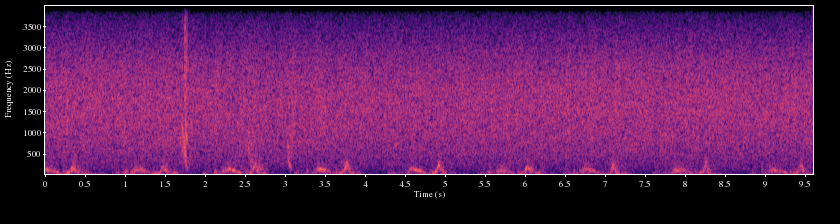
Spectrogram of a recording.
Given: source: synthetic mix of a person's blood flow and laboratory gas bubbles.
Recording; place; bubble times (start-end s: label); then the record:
Doppler ultrasound of blood flow; precordium
1.69-1.84 s: bubbles
2.37-2.81 s: bubbles
3.02-3.14 s: bubbles
From the record:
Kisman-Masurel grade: 213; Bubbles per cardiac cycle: several, 3 to 8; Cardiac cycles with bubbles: 1 to 10%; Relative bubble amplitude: loud (0.450 to 0.775); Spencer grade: 1 (occasional bubble signal discernible with the cardiac motion signal, with majority of cardiac periods free of bubbles); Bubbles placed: only in the low amplitude regions of the cardiac cycle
